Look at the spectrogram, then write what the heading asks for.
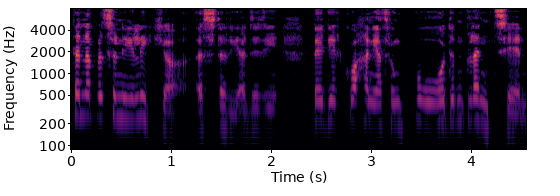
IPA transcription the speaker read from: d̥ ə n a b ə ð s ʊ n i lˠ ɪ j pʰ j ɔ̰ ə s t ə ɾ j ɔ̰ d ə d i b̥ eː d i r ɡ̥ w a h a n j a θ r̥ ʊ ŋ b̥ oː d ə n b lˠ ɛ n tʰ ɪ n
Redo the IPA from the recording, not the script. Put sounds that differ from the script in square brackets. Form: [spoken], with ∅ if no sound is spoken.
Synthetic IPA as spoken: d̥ ə n a b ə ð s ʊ n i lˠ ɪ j [kʰ] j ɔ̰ ə s t ə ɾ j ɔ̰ d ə d i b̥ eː d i r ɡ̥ w a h a n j a θ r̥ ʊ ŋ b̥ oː d ə n b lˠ ɛ n tʰ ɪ n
